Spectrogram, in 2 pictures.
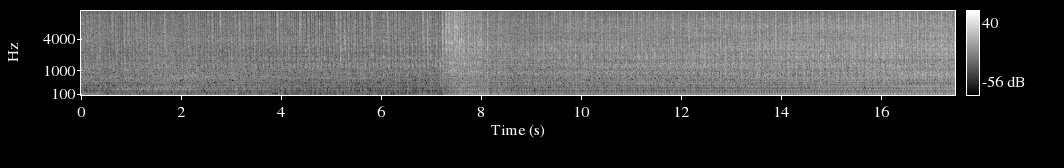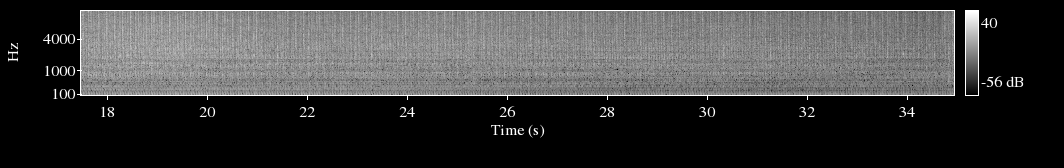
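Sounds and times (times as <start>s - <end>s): loud engine burst: 0.0s - 21.8s
tractor diesel engine running: 0.0s - 34.9s.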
